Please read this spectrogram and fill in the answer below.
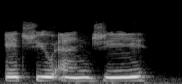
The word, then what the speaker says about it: Hungaricana: Yeah, so Hungaricana or Hungaricana, it's Hungaricana. – Okay. – So kind of spelled like Hungaricana.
